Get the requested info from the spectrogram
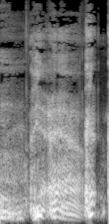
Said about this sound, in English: Dude, I'm over all the sickness and everything, but I just have to clear my throat constantly. It's getting better, though.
